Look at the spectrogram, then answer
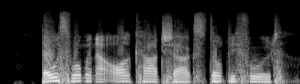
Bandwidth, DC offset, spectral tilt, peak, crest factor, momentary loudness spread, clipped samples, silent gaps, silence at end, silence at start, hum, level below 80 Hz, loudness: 12 kHz; under 0.1%; -7 dB/octave; 0 dBFS; 12 dB; 5 LU; under 0.1%; none; 0.15 s; 0.4 s; none; -36 dBFS; -13 LUFS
